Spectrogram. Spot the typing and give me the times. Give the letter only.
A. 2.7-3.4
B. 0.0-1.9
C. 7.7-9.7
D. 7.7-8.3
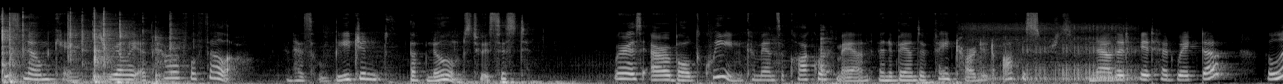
B.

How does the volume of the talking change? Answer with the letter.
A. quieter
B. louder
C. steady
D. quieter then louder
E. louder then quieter
C.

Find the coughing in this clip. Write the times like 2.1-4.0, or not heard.
7.7-8.3.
